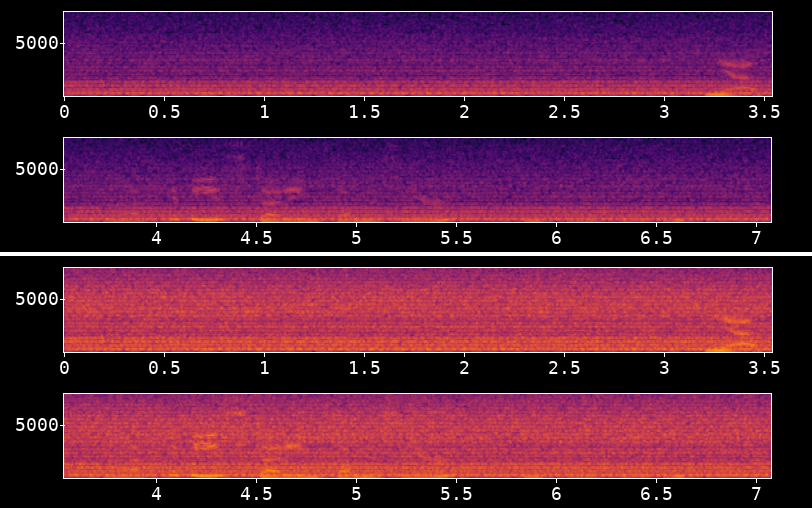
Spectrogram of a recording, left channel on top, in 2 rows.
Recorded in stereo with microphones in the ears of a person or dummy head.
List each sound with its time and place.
0.0 s a drone: 65° right (ahead or behind)
3.2 s a woman speaking: 50° right (ahead or behind)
